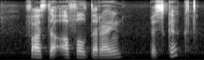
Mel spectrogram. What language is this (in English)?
Afrikaans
